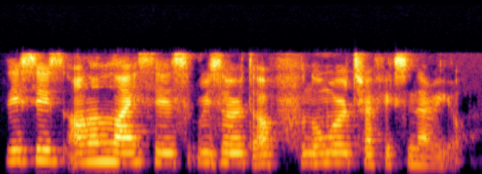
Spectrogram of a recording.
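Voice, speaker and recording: A graduate student who grew up speaking Korean delivers her research results in English, reading carefully and pausing or restarting briefly. Her medium-pitched voice is smooth, with fairly even intonation and a moderate pace, on a slightly dull recording.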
